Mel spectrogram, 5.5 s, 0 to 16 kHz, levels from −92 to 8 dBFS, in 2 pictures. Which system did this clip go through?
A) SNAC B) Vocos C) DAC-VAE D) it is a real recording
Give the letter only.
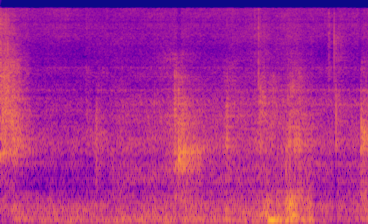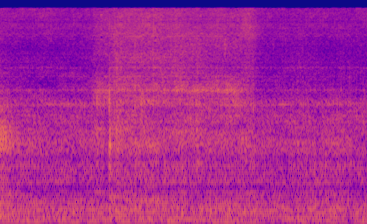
A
